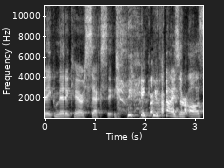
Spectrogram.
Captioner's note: laughing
